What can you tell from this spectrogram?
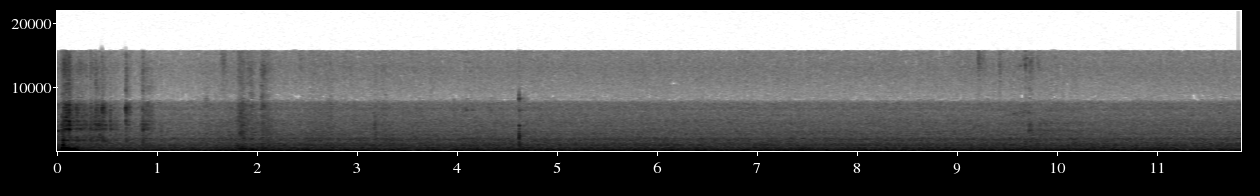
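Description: Steady low mechanical hum, like a motor or fan running, with a short sharp metallic clank at the start and a couple of faint clicks as the piston and lathe chuck are handled.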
